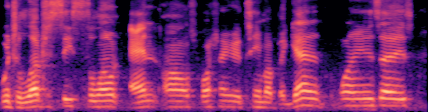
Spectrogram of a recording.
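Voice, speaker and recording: A man's voice: fairly high pitch, a little fast, slight background noise. A man hosting his own channel, reviewing a movie in a casual, rambling way, with lots of fillers and restarts and plenty of enthusiasm.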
